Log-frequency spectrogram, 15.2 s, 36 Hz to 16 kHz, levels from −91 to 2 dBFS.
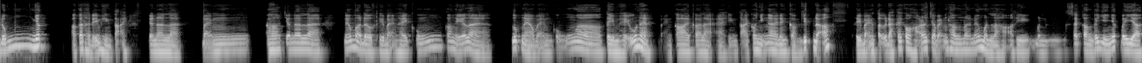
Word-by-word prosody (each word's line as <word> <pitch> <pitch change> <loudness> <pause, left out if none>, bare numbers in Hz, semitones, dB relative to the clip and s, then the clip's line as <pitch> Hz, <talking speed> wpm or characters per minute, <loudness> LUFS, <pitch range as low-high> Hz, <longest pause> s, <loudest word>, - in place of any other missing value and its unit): đúng 185 +9 +2
nhất 185 +1 +6 0.3
ở - - -4
cái 135 - +4
thời 115 - 0
điểm 100 +5 +2
hiện 100 -6 -1
tại. 105 - -3 0.3
Cho - - +1
nên 105 0 +3
là 95 -2 0 0.3
bạn 120 +2 -2 0.2
ờ, 125 +2 +1
cho - - +1
nên 130 0 +2
là 110 -3 +1 0.3
nếu 145 +2 0
mà 160 -5 +3
được 110 -2 +2
thì 110 - -1
bạn 110 -1 -3
hãy 100 -1 0
cũng 140 +11 -4
có 155 -3 -4
nghĩa 120 -5 +1
là 90 -4 0 0.3
lúc 155 -2 +2
nào 95 -6 +1
bạn 100 +1 -5
cũng, 140 +8 -5
ơ, 115 -7 +2
tìm 110 -3 +3
hiểu 105 +10 +2
nè, 165 -9 +5
bạn 100 -1 -17
coi 110 0 +1
coi 105 0 -3
là, 100 - 0
à, 95 -1 -8
hiện 100 +1 -10
tại - - -3
có 130 - -1
những 125 0 0
ai 125 -2 +3
đang 110 0 +1
cần 95 -2 -3
giúp 145 - +4
đỡ 160 - +5 0.4
thì 110 - +3
bạn 115 +2 +1
tự 105 - +1
đặt 100 - +4
cái 145 - +2
câu 140 - +5
hỏi 110 - -1
đó - - +5
cho - - +1
bản - - -2
thân 125 -3 +1
thôi, 125 0 -1
nếu 140 +5 +1
mình 155 -9 +3
là 95 -1 +1
họ 95 +1 -6
thì 105 0 -1
mình 105 +1 -7
sẽ - - +2
cần 120 -2 0
cái 135 - +2
gì 125 -4 +3
nhất 155 +7 +2
bây 120 0 +5
giờ. 105 -3 +7
115 Hz, 290 wpm, -24 LUFS, 105-130 Hz, 0.4 s, giờ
